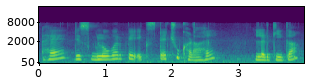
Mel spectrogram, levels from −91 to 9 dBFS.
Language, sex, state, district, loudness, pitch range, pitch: Hindi, female, Rajasthan, Jaipur, -16 LUFS, 180-230 Hz, 205 Hz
